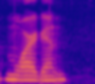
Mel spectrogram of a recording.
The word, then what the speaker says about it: Morgan: Also tatsächlich, von mir aus könnte es auch Deutsch aussprechen, aber richtig ist es Morgan. – Maya Morgan. – Mit diesem super amerikanischen Morgan.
